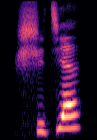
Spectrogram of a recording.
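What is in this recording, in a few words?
"shi2 jian1", Chinese; HSK; HSK2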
